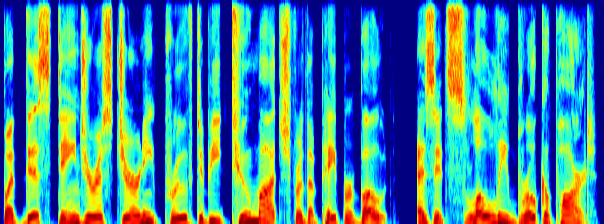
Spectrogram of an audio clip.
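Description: A woman narrating a scripted children's story in an expressive, dramatic way. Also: on the low side, moderate pace, no echo, studio quality.

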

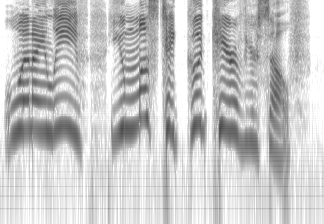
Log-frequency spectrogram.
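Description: A woman voicing an earnest, gentle little boy prince from another planet in a children's fairy tale. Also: extremely high pitch, unhurried, no room sound, clean studio sound, exaggerated voice. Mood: polite, let down.

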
